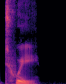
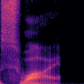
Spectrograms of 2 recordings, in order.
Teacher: Up north, that T sound stayed unshifted. It became twi. But down south, it aggressively shifted to a Z sound, becoming swy.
